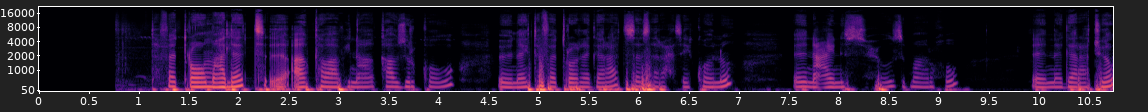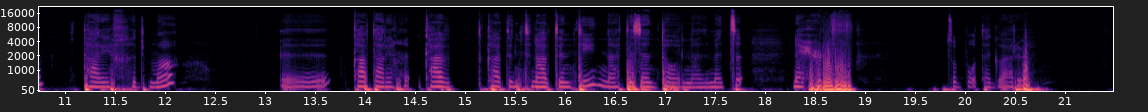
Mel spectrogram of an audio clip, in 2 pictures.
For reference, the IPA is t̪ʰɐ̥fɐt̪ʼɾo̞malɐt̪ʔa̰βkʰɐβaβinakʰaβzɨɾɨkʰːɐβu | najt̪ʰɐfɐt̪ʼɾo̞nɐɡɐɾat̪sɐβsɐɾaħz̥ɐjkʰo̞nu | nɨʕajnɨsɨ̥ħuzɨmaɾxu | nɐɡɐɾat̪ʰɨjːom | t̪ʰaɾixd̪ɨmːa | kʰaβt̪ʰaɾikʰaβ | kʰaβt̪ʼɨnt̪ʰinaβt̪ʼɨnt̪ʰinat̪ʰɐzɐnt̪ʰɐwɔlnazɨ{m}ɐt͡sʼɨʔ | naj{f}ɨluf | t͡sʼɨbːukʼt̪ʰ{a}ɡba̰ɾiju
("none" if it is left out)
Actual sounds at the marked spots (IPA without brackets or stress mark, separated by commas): m, ħ, ɐ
